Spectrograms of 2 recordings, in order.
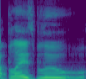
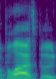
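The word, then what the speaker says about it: BlazBlue: the Calamity trigger uh blaze blue or Blas blue depending on how you pronounce it my friend calls it Blas blue I call it blaze blue I don't think I really much matters uh it's a good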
